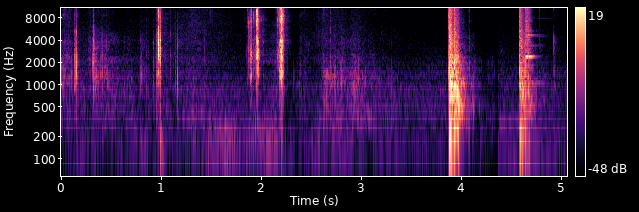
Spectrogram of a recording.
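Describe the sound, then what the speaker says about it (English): Gunshots from a Dan Wesson DWX race pistol fired at a range: several sharp, loud cracks spaced irregularly over a few seconds, with the strongest reports near the end and quiet gaps between them. "Shoot some more and find out."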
